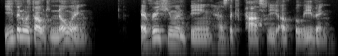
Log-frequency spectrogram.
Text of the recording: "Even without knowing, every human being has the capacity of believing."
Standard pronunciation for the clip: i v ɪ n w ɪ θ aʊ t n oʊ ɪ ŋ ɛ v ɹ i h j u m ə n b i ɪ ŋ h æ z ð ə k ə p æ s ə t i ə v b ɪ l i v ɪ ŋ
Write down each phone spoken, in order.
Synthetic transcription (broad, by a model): i v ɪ n w ɪ θ aʊ t n oʊ ɪ ŋ ɛ v ɹ i h j u m ə n b i ɪ ŋ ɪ z ð ə k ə p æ s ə t i ə v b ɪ l i v ɪ ŋ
